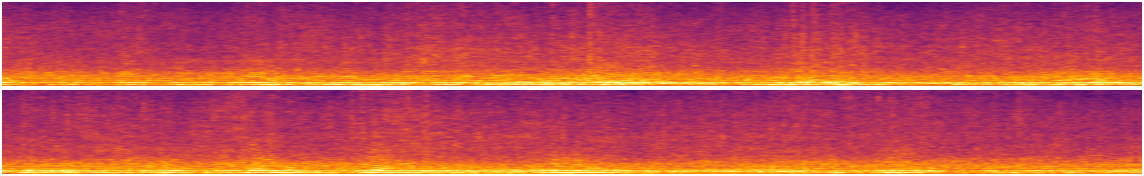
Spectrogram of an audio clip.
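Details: Large orientation flight of bees in spring sunshine after cooler days: constant droning buzz from many insects, with brief rising and falling tones as single bees fly past near the microphone.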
